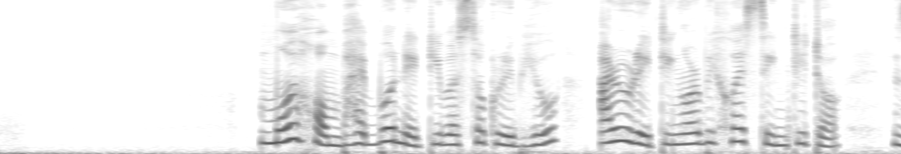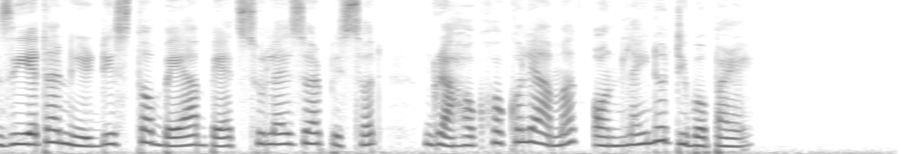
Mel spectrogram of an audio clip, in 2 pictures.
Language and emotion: Assamese, fearful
